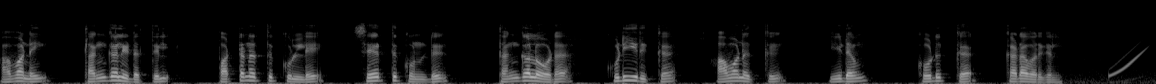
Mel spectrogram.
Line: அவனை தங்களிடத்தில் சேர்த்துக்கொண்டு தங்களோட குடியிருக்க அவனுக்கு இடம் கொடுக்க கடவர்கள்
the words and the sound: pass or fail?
fail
